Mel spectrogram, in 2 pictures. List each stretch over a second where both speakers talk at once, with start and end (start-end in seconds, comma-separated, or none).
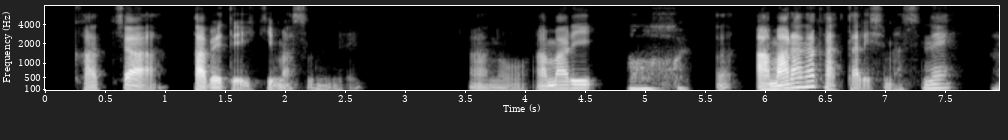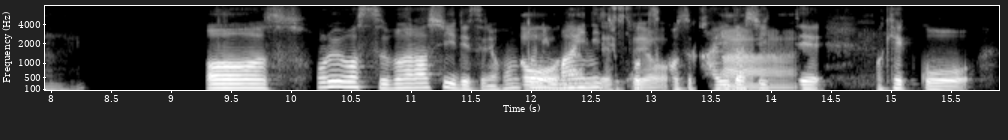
11.9-14.3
